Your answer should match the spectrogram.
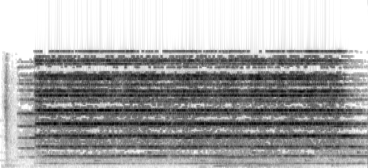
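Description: A school bell rings for the second time in one continuous, loud, bright metallic peal lasting a few seconds, steady and buzzing before it cuts off.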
